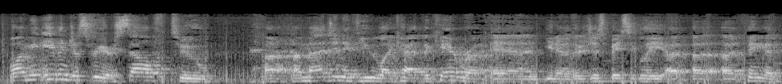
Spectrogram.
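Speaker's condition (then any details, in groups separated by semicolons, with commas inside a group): No condition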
